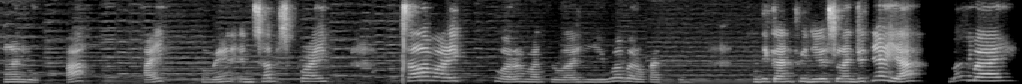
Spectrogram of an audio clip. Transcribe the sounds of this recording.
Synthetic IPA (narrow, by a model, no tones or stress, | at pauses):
aŋanlutalajkːɔmɛnɛ̰nsabskɾajb̚asalamalek̚umwaɾɔhmat̪ulaɦiwabaɾɔkat̪̚uənt̪̬ikanfidiosəlaɲd͡ʒut̪̚ɲaja | babaj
